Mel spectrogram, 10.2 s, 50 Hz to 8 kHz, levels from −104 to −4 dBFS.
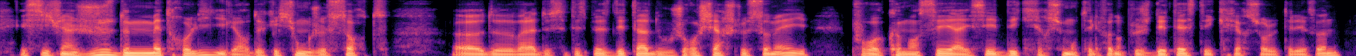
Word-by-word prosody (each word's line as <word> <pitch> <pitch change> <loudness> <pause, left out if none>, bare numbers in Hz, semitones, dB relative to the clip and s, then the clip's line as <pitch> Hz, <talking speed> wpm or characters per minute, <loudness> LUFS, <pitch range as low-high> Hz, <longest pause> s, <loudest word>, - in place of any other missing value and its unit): Et - - -3
si 110 - 0
je 95 - -5
viens 95 -3 +3
juste 115 +9 +2
de 110 - +5
me 110 0 +7
mettre 110 -1 +3
au - - +5
lit, 120 +6 -1
il 95 -6 -1
est - - 0
hors 80 +1 -5
de 90 - -2
question 100 +3 0
que 90 - 0
je 85 - -1
sorte, 80 - -3 0.5
heu, 90 -1 +3
de 90 +1 -1
voilà, 85 +1 +1
de 85 - -7
cette 85 - -10
espèce 95 0 -1
d'état 100 +3 +2
d'où 90 -2 -3
je 80 - -4
recherche 95 +2 -1
le 95 - -1
sommeil 100 +2 0 0.3
pour 90 -4 0
commencer 95 +3 +1
à 85 - +2
essayer 90 +4 0
d'écrire 100 +4 -3
sur 100 - 0
mon 90 - +1
téléphone. - - -3
En - - -7
plus, 90 - -4
je 75 - -9
déteste 95 +3 +2
écrire 95 +2 -4
sur 90 -2 -3
le 80 - -4
téléphone 80 +8 -2
95 Hz, 270 wpm, -24 LUFS, 85-100 Hz, 0.5 s, me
